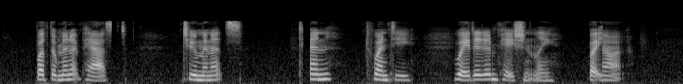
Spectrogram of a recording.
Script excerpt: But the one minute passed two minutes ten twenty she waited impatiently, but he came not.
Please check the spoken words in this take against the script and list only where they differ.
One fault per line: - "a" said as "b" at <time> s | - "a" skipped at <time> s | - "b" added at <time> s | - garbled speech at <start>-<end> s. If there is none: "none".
- "one" skipped at 0.6 s
- "she" skipped at 4.2 s
- "he came" skipped at 6.0 s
